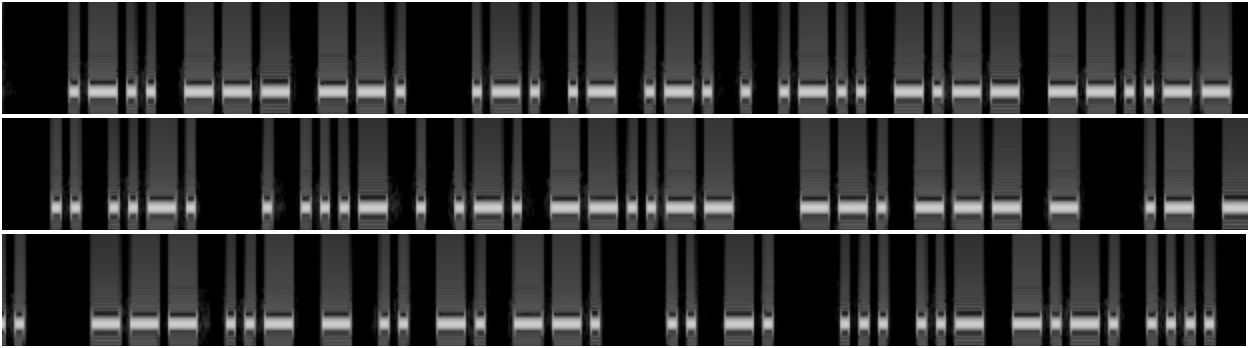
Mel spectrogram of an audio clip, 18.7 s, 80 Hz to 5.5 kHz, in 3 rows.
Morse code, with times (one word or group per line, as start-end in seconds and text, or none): 0.3-2.0 LOG
2.4-6.1 RARELY,
6.5-7.2 IF
7.5-9.9 EVER,
10.2-11.6 GOT
12.0-12.6 AN
12.9-15.5 OUTING
15.8-16.3 IN
16.7-18.5 SUCH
